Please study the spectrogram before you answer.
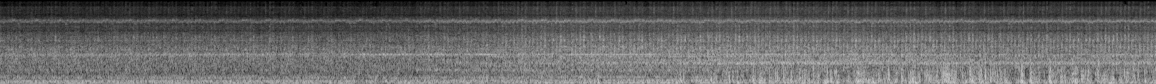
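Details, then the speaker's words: Pickup ("Max") diesel idling after a new turbo replaced the old one whose impeller blades broke; exhaust pipe not yet refitted. Even clatter with a thin steady whistle rising slightly with revs, sounding the same as the original turbo of the same brand: healthy turbo. "เทอร์โบดังแล้วครับหวานเจี๊ยบเสียงก็ไม่เปลี่ยนครับเหมือนเดิมก็สโบอันเดิมเลยยี่ห้อเดิม"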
